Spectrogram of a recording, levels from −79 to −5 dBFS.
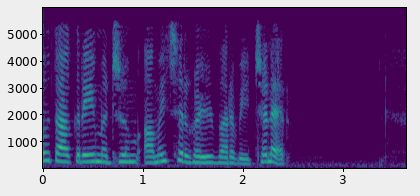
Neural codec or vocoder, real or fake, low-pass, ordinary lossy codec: none; real; 5.4 kHz; none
